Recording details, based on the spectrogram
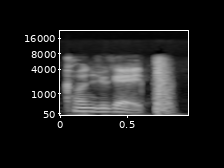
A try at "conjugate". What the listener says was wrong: Good, nice pronunciation of conjugate.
